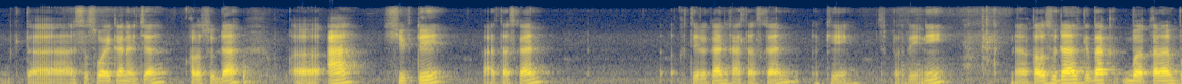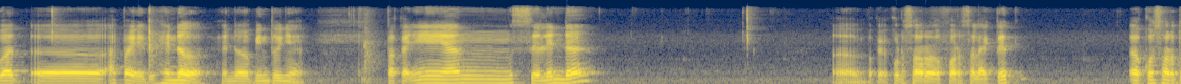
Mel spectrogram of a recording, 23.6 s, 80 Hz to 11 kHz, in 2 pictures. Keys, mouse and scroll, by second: 1.4 middle click, 2.0-4.4 typing, 2.5-3.0 scroll up 4, 5.5 s, 6.6 g, 8.1 g, 9.0 Tab, 9.2 middle click, 9.5 scroll down 5, 9.7 middle click, 10.0 middle click, 10.3-10.6 scroll down 2, 10.4 middle click, 11.2-11.9 scroll up 4, 11.6 KP_7, 13.1 Tab, 13.4 scroll up 3, 13.6 shift+middle click, 14.6 shift+a, 16.9-17.7 scroll down 5, 17.2 KP_1, 17.7 ctrl+z, 18.0 Tab, 18.1-18.8 scroll down 4, 18.2-18.8 scroll up 1, 18.8-19.7 scroll up 1, 19.7 scroll up 1, 19.7 shift+s, 20.9 shift+a.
